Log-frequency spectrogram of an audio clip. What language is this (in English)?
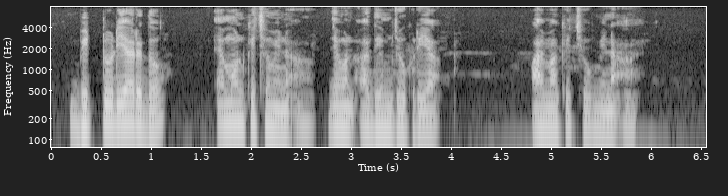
Santali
